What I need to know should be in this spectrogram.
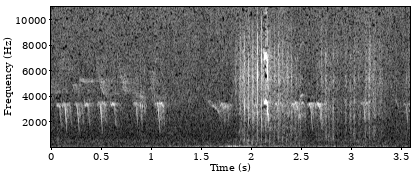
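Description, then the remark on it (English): An adult male western tanager flutters and struggles briefly in a mist net, a short burst of soft rustling and flapping amid a quiet series of faint, rapid chirps. No one speaks. “Western tanager just flew into the net.”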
